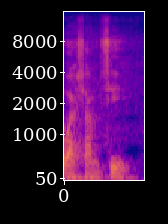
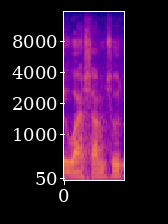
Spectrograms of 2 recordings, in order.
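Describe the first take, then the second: First: The word ends with an i vowel. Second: The word ends with an u vowel. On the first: The speaker calls it wrong. "dibaca wasamsi" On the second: The speaker calls it right. "yang merubah harokat"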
